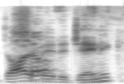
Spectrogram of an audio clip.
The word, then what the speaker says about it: diabetogenic: Is it diabetogenic? – Sure. Perfect.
